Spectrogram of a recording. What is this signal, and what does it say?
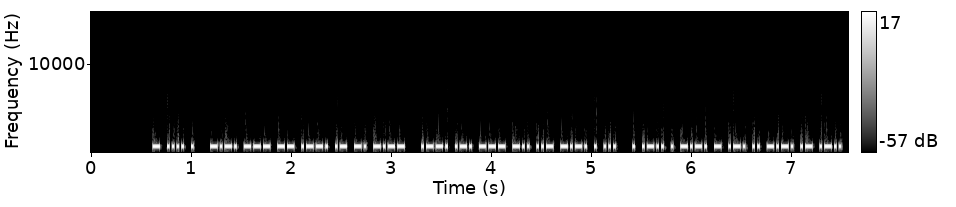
Morse code, heard as a keyed tone, about 50 wpm, 700 Hz. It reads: THE COMPANY PRODUCES ELECTRICAL
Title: Sentences from Top 1000 Words - Review Part 6 - 50wpm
